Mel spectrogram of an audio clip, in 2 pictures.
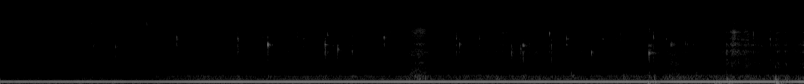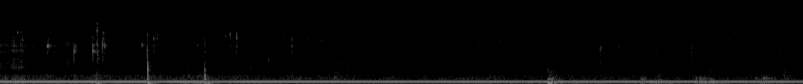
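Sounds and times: water pump humming: 0:00.0 - 0:16.0.

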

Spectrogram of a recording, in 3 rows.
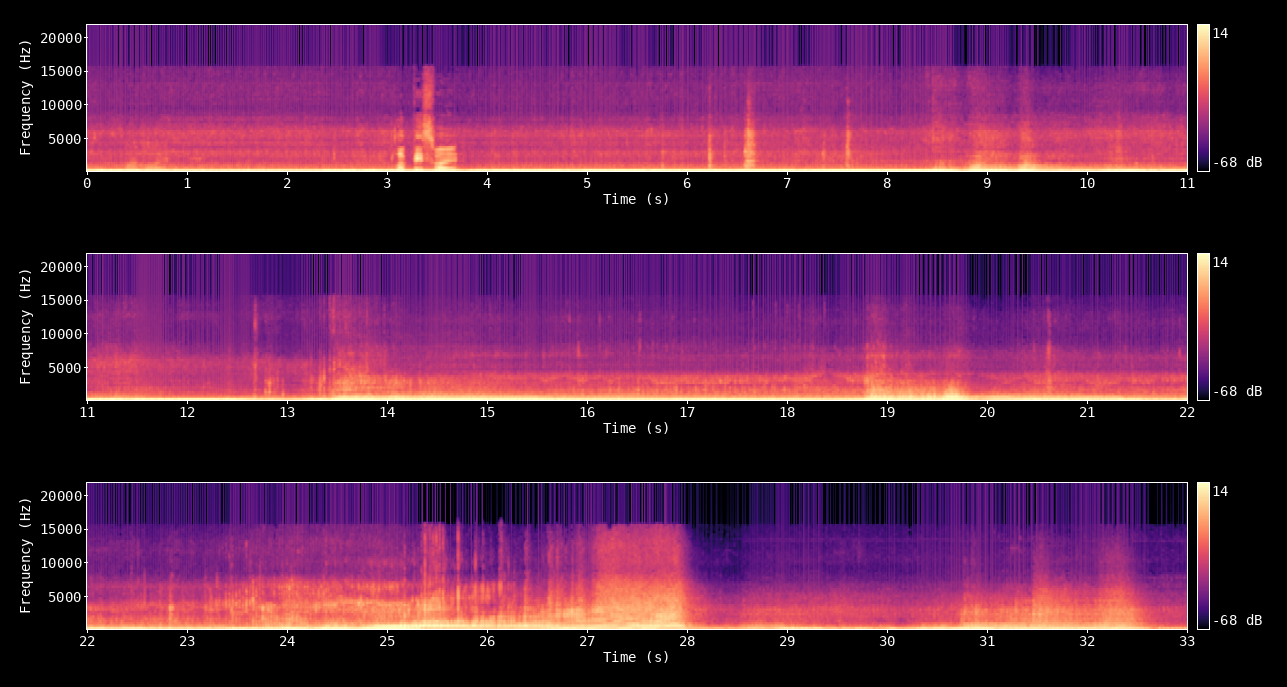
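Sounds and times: car engine revving: 0:00.0 - 0:33.0.

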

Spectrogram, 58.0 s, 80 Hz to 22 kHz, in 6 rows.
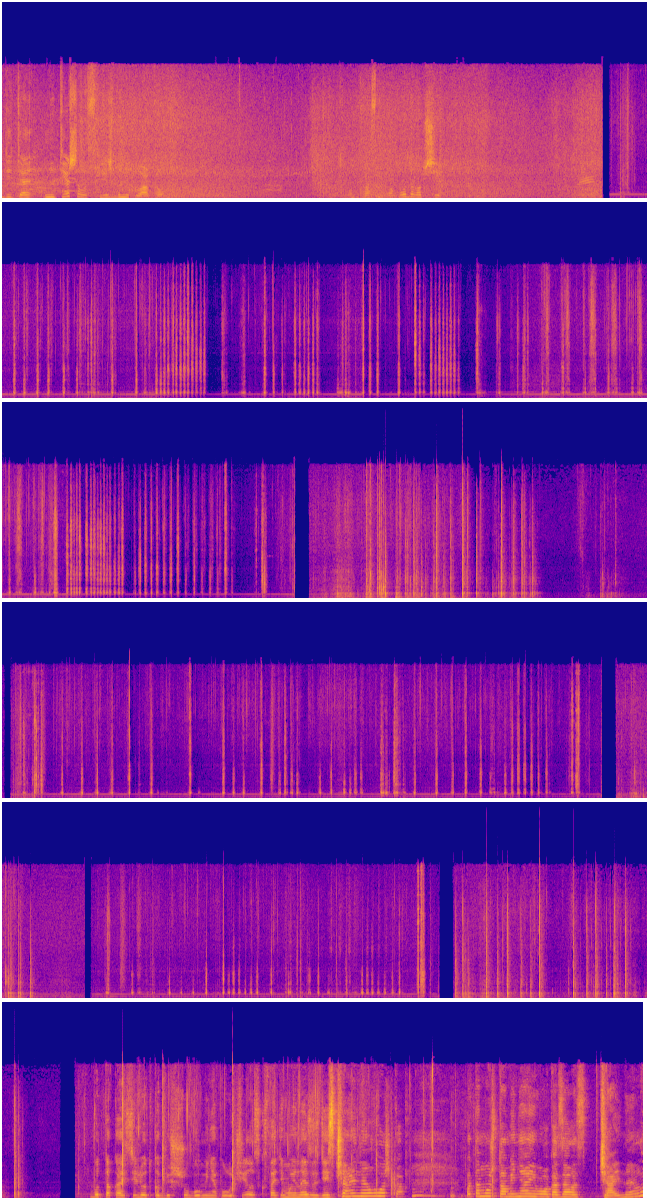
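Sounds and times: sea surf: 0:00.0 - 0:09.0
knife chopping on plastic board: 0:45.5 - 0:48.8.

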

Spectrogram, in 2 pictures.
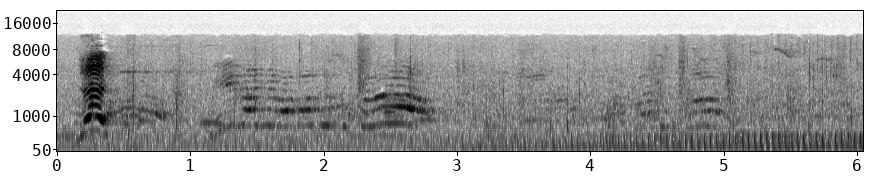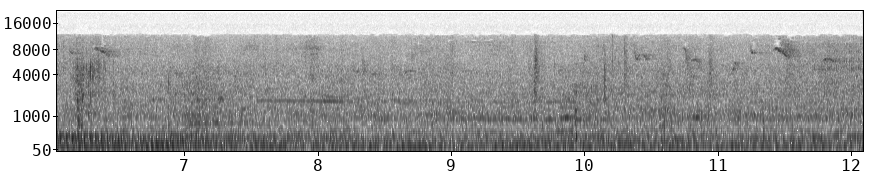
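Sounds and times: people talking: 0:00.2 - 0:06.0.

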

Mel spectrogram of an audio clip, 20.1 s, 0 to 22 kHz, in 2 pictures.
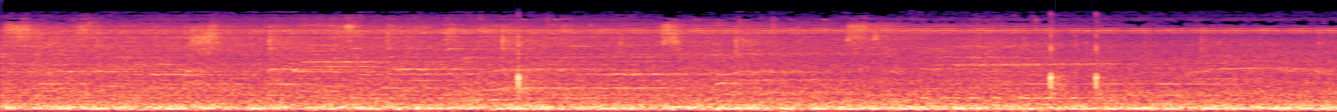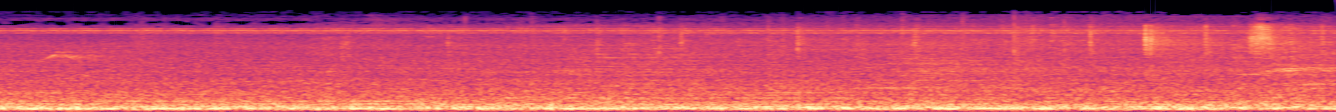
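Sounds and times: low rumbling noise: 0:00.0 - 0:20.0.

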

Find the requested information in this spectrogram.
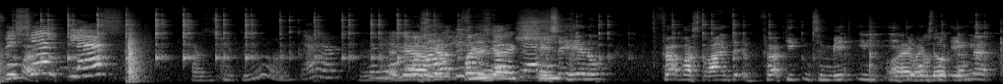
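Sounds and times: thermometer clinking against glass flask: 0:05.7 - 0:08.4.

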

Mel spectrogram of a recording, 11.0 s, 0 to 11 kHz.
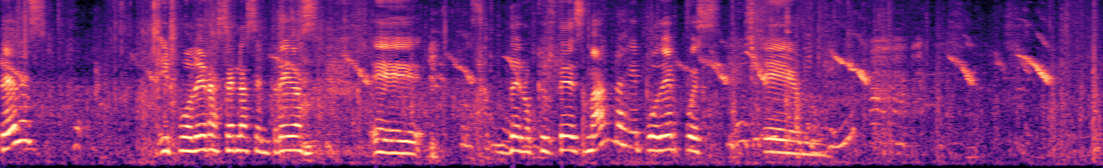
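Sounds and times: bird chirping: 0:01.2 - 0:11.0.

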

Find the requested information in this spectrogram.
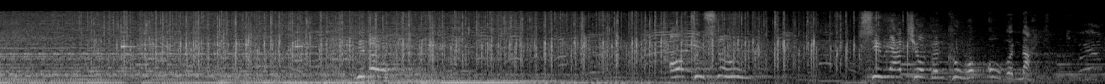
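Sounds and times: live gospel band music: 0:00.0 - 0:05.2.

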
